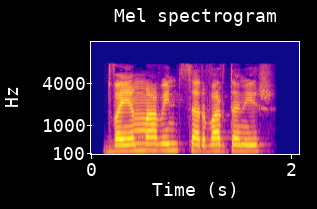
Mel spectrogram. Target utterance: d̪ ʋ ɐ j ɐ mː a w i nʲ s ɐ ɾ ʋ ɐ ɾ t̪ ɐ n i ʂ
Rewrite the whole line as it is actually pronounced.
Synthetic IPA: d̪ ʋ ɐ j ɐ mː a ʋ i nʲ s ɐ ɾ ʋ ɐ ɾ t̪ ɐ n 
